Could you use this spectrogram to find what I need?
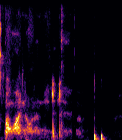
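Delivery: hushed whisper. Talking to oneself at the computer, whispering. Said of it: "Why are you whispering?".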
